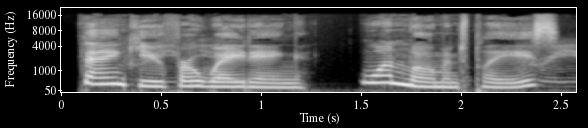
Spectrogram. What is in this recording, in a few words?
US female phone prompt Thank you for waiting - One moment please; lynne publishing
